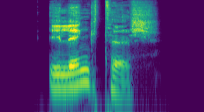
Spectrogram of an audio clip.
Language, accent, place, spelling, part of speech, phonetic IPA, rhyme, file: German, Germany, Berlin, elenktisch, adjective, [eˈlɛŋktɪʃ], -ɛŋktɪʃ, De-elenktisch.ogg
- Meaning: elenctic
